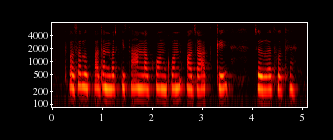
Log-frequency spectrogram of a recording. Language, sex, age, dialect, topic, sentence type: Chhattisgarhi, female, 31-35, Western/Budati/Khatahi, agriculture, question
